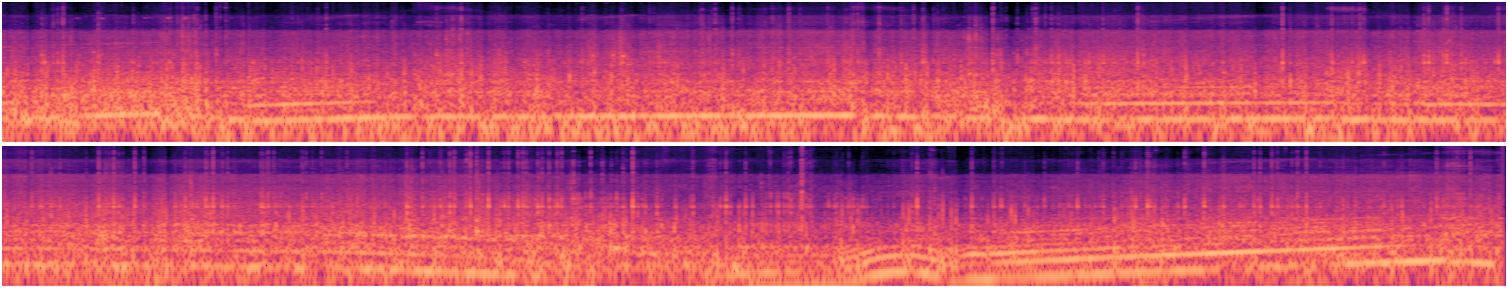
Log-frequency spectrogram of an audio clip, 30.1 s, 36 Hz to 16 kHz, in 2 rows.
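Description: Nissan Skyline DR30 RS Turbo's FJ20ET turbocharged 2.0-litre four-cylinder engine driving the car along. Its note holds steady for long stretches, drops away a little past two-thirds of the way through, then climbs steadily for several seconds as it revs up under acceleration.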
